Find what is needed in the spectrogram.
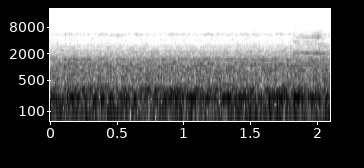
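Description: A steady low mechanical hum with a level droning tone, unchanging throughout.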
